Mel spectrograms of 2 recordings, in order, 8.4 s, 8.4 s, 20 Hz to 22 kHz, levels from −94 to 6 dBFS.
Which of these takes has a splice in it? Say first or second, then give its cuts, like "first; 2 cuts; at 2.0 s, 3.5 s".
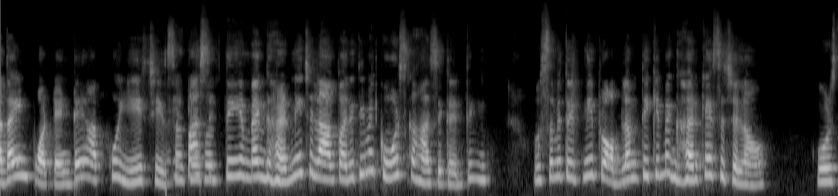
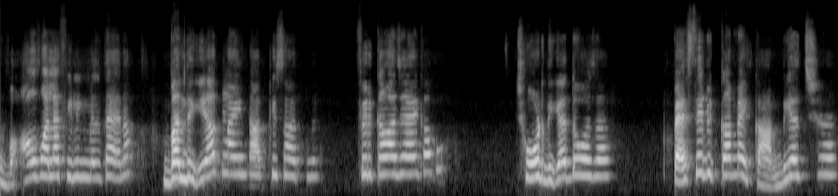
first; 1 cut; at 1.7 s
